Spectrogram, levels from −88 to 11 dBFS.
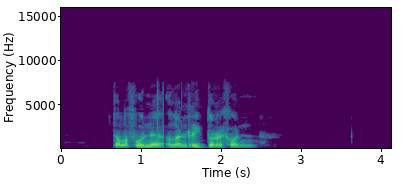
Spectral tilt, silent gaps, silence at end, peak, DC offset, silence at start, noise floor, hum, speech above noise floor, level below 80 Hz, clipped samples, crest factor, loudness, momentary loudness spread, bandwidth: -8 dB/octave; none; 1.75 s; -2 dBFS; under 0.1%; 0.65 s; -82 dBFS; none; 67 dB; -62 dBFS; under 0.1%; 18 dB; -16 LUFS; 12 LU; 6.8 kHz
